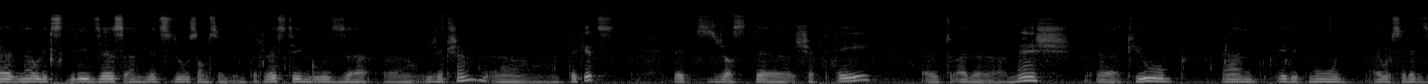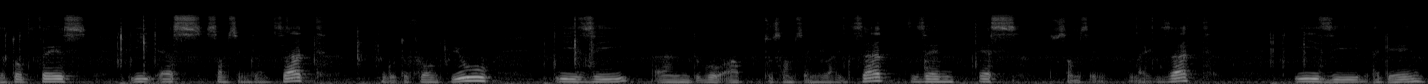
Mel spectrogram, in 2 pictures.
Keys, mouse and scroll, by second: 0.5 Delete, 1.6-2.1 scroll down 4, 2.1-3.1 shift+middle drag, 3.1 scroll up 2, 4.4 click, 4.8-11.3 middle drag, 11.8 middle click, 12.7 Tab, 13.3 click, 14.3 3, 14.7 click, 15.5 e, 17.9 KP_1, 19.7 e, 23.9 s, 26.1-26.8 scroll down 1, 26.8 scroll down 1, 27.0 e.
